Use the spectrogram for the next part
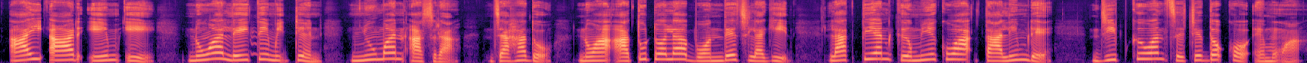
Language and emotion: Santali, neutral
